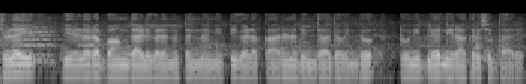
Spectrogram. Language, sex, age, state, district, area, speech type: Kannada, male, 30-45, Karnataka, Shimoga, rural, read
